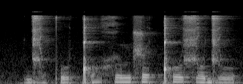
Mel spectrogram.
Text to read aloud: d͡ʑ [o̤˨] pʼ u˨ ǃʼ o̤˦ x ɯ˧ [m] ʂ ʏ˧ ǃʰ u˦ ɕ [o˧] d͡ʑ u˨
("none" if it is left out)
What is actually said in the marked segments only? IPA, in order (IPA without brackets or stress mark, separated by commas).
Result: o̤˨, m, o˧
